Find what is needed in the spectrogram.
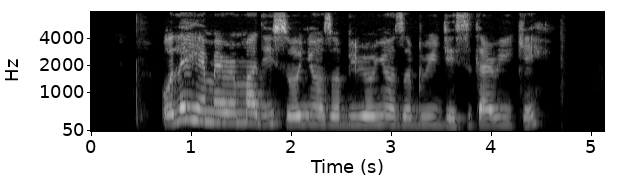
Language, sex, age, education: Igbo, female, 15-29, tertiary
